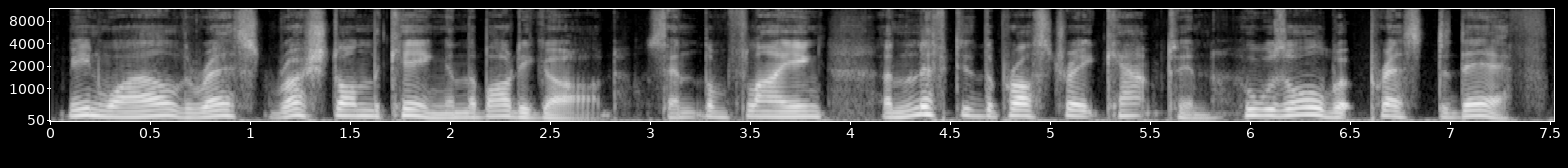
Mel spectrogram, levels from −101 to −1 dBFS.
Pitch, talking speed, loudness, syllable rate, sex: 155 Hz, 200 wpm, -18 LUFS, 5.0 syllables/s, male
